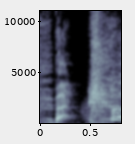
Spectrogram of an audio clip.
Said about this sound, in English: Bless you. So. Thank you. Thank you. You have been blessed.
